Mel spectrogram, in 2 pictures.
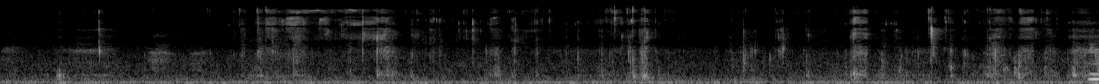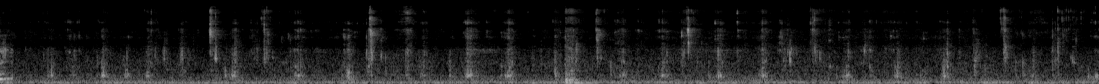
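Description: Close-miked biting and chewing of cooked baby squid, made up of many small wet mouth clicks and smacks. One sharper click comes about halfway through.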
